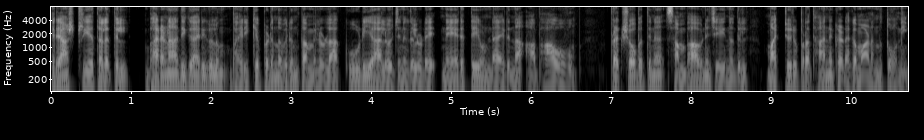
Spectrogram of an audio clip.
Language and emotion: Malayalam, neutral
